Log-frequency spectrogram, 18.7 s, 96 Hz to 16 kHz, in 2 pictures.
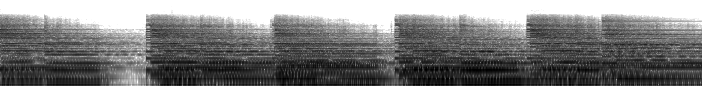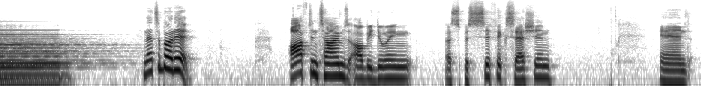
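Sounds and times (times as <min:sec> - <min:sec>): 
electric guitar chords played through an effects pedal with hall reverb and delay: 0:00.0 - 0:11.2
speech: 0:11.3 - 0:12.0, 0:13.2 - 0:16.8, 0:18.1 - 0:18.6.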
